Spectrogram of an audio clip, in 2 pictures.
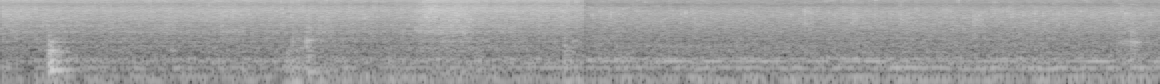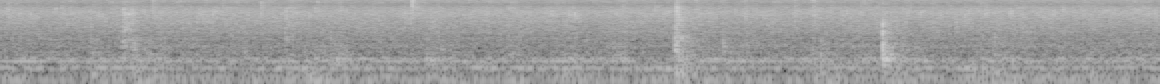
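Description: Steady sizzle of food frying in hot oil as it is stirred: first a tomato and pepper sauce, then, from about three and a half seconds in, potato fries in oil turned with a slotted metal turner. The turner clicks against the pan a couple of times near the end.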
